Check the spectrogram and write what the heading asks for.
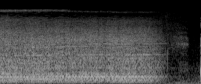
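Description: City transit bus engine running steadily, a low hum under a broad hiss, which cuts off abruptly near the end.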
